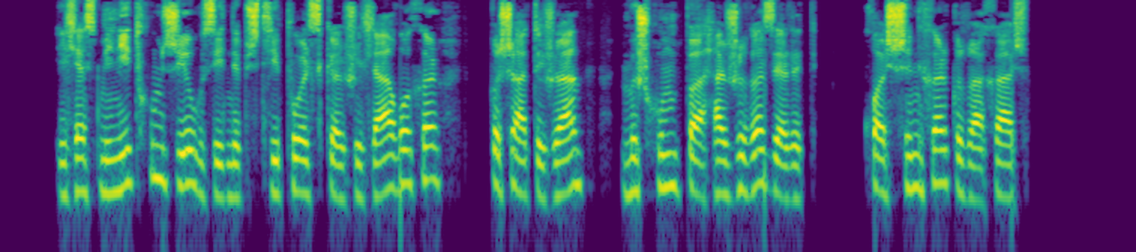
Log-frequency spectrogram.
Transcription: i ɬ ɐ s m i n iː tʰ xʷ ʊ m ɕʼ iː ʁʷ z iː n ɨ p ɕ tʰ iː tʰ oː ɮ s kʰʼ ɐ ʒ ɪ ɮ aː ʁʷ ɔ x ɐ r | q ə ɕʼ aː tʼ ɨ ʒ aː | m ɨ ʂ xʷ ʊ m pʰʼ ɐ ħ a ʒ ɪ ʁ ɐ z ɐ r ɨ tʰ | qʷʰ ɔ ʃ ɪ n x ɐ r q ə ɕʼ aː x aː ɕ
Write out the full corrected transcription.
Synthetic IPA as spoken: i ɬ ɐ s m i n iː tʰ xʷ ʊ m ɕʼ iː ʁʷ z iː n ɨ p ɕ tʰ iː pʰ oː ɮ s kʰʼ ɐ ʒ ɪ ɮ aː ʁʷ ɔ x ɐ r | q ə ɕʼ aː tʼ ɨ ʒ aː | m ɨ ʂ xʷ ʊ m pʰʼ ɐ ħ a ʒ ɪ ʁ ɐ z ɐ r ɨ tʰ | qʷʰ ɔ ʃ ɪ n x ɐ r q ə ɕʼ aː x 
